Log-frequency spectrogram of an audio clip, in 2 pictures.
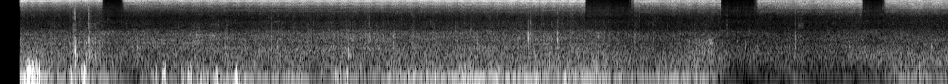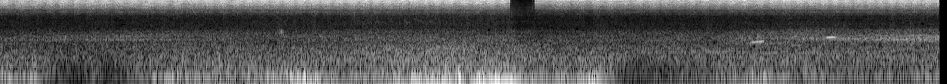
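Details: A male Roesel's bush-cricket sings a continuous, high-pitched electric buzz broken by a few brief pauses, on a grassy verge near Kilnsea where several calling males and a female were seen.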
